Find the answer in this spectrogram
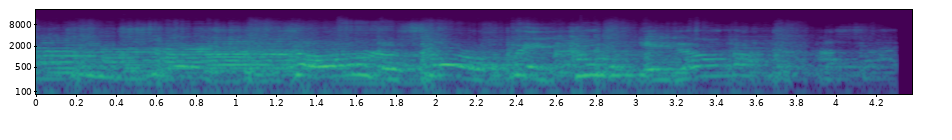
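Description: Rock band playing live with electric guitar, its notes bending and sliding in pitch; the level drops a little near the end.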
